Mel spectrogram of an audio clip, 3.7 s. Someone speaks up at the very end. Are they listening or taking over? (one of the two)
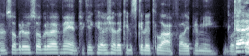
listening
